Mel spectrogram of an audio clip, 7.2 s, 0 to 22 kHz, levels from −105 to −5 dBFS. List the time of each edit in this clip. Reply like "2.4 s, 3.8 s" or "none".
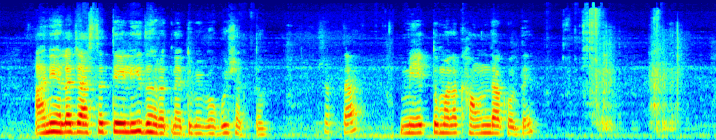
3.4 s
